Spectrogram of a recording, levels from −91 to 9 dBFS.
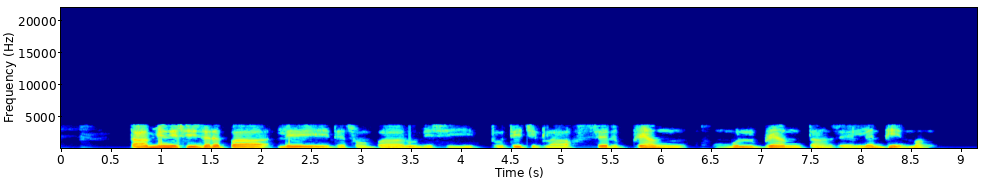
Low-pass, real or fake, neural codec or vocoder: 3.6 kHz; real; none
